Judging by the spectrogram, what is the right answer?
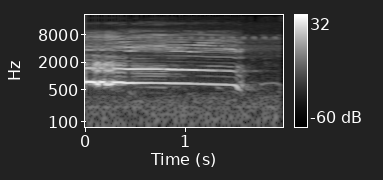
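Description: A rooster crows once in a long drawn-out call, loud and close, falling away at the end with no voices over it.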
